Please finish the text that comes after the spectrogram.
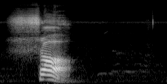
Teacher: जिसको हम तालव्य बोलते हैं क्योंकि इसका उच्चारण स्थान तालु है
